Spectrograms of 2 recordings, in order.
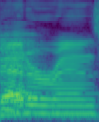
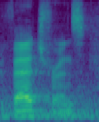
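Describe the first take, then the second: First: The word is said with three syllables. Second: The word is said with two syllables. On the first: "Is it three syllables" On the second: "or is it two?"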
